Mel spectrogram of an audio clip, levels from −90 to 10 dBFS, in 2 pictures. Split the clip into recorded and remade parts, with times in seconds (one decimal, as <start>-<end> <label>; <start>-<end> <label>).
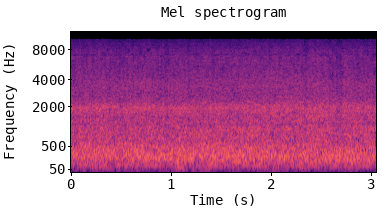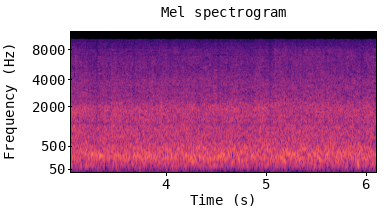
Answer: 0.0-6.1 recorded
